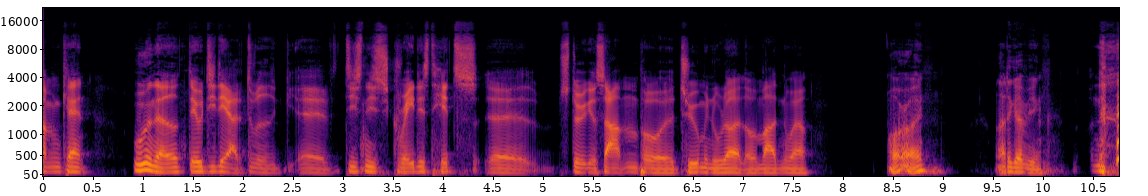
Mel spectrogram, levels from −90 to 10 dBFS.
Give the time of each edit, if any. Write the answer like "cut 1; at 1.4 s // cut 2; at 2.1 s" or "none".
none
